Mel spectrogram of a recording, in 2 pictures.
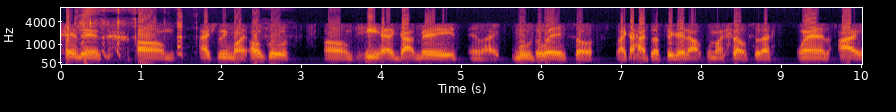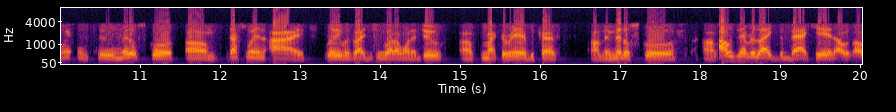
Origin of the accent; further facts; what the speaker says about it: Bristol, Virginia, United States; Yeah, I'm from Bristol, Virginia.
